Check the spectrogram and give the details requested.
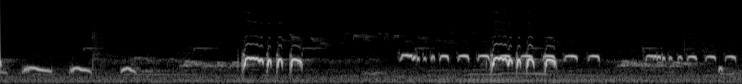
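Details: Local zebra doves singing as a lure and master recording for other doves: a few soft, descending coos, then loud trilled bursts and runs of quick, evenly repeated coo notes from more than one bird.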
